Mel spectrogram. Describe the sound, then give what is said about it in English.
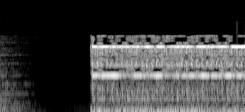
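A loud telephone bell starts ringing abruptly after a brief silence, a continuous bright metallic jangle that fills the rest of the moment, unaccompanied. “Does this sound bring on a sudden onset of fear? A fear of not knowing who's on the other end?”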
